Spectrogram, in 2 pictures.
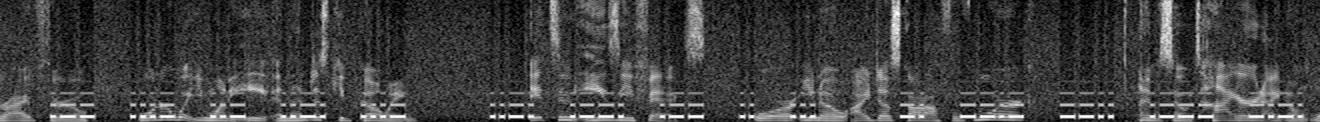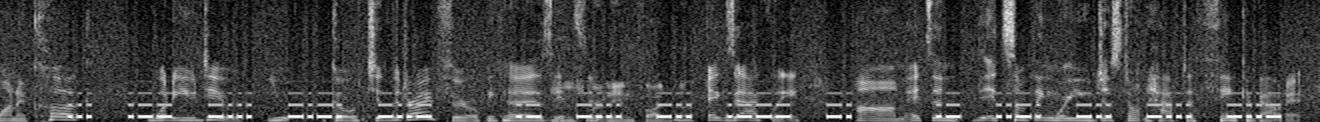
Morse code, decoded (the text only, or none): WVUFV FPWIS NQZJC SWBCX ABDJN AFDBX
